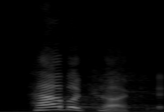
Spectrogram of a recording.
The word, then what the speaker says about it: Habakkuk: Habakkuk. And he is faced with a decision put his belief, his trust, his confidence in God, or reject God and go his own way. In Habakkuk chapter 1, verse 2, he asks a question of the Lord.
